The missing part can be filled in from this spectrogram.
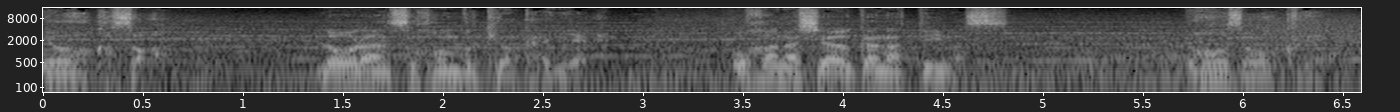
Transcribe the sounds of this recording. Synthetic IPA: jo̞ːko̥so | ɾo̞ːɾãɰ̃sɨɦõ̞mbɯ̟kʲo̞ːkaie̞̰ | o̞ɦanaɕiβaɯ̟kaɡat̪ːe̞imasɨ̥ | d̪̥o̞ːzoːkɯ̟̰

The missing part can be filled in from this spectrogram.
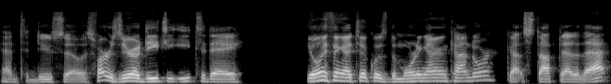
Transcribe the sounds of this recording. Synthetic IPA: hɨ̰d̚tʰɨdɨsoʊɨz̥fɑɹɨzzɪɹoʊditʰiʔitʰɨdeɪ | ðiõʊ̃nliθɪ̃ŋaɪtʰʊkwʌzðəmɔɹnɪ̃ŋaɪə̃˞nkʰɑ̃ndɔɹɡ̥ɑ̰tstɑp̚taʊɾʌvðæt̚

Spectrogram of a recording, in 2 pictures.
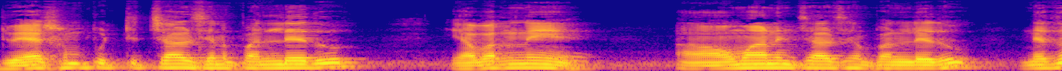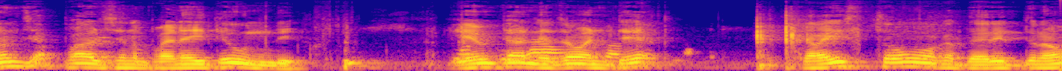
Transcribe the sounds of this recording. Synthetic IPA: d̪ʋɛːʂɐmpuʈːiɲt͡ʃːaːlsinɐpɐnile̞ːd̪u | ɛʋɐɾini | ɐɐʋɐmaːniɲt͡ʃaːls̬inɐpɐnile̞ːd̪u | nid͡ʒɐmt͡ʃɛpːaːlsinɐpɐniɐjt̪e̞ːund̪i | eːʋiʈaːnid͡ʒɐmɐɳʈe̞ː | kɾɐjst̪ɐmɔkɐd̪ɐɾid̪nɐ

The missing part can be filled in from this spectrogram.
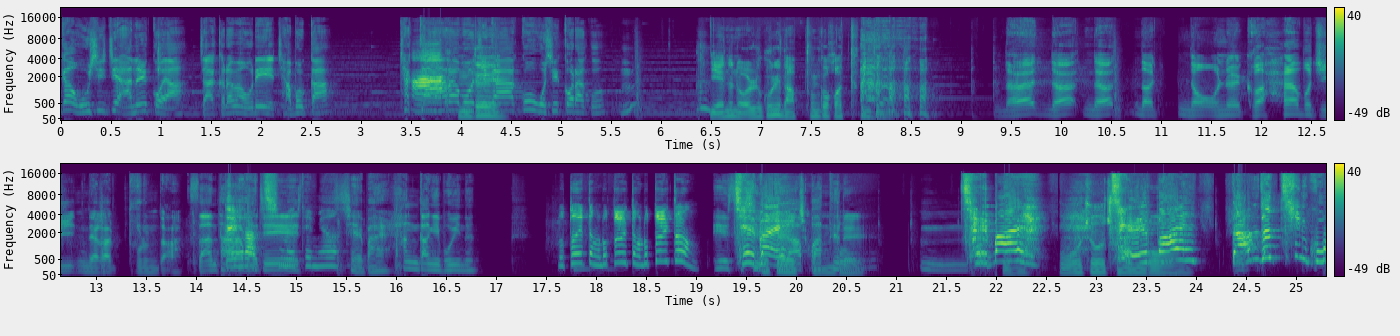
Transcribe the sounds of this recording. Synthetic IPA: ɡaoɕʰid͡ʑianɯɭk͈ʌjat͡ɕakɯɾʌmjʌnuɾit͡ɕaboɭk͈a | t͡ɕʰak͈ahaɾabʌdeiɡak͈ooɕʰiɭk͈ʌɾaɡoɯ | je̞nɯnʌɭɡuɾinap͈ɯnɡʌk͈atʰɯnde | nenenenʌ | nʌonɯɭkɯhaɾabʌd͡ʑine̞ɡapuɾɯndaantʰeɾaimodwemjʌnt͡ɕebaɭhaŋɡaŋiboinɯn | not͈oit͈ɯŋnot͈oit͈ɯŋɾot͈oit͈ɯŋt͡ɕebaeaŋʰɯoɾɯ | t͡ɕebaɭod͡ʑut͡ɕebaɭ | namd͡ʑat͡ɕʰinɡo

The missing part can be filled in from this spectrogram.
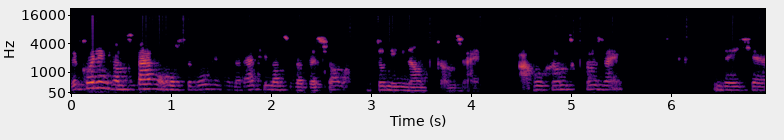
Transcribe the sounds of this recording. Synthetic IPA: dəkowdɪŋvɑnstaːvənɔmərtəvɔlˠɣənɪndərdaːtimɑntdɑt̚bɛstʋɛlˠdominɑntkɑ̰nzɛ̰jn | ʔa̰roɣɑntkɑnzɛjn | ənbejcə

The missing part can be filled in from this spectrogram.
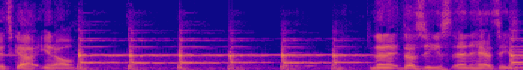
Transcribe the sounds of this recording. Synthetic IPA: ɨtsɡ̥ɑt̚jɨnoʊ | ðɨ̃nɨt̚d̥ʌzðizðɨ̃n̚ɦɨzðiz

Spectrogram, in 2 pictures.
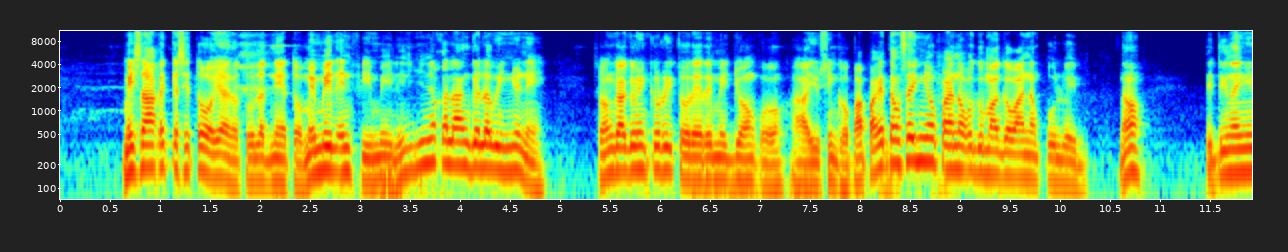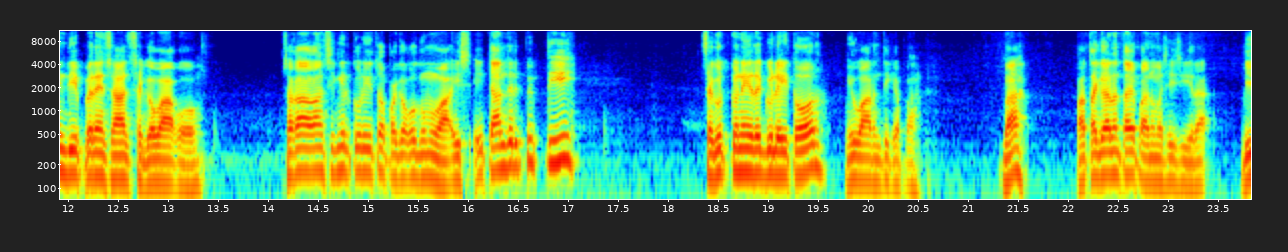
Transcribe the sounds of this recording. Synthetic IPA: mɐjsaːkɪt̪̚kɐsɛt̪o̞janot̪uːlɐd̪nɛːt̪o̞mɐjmɛjlɛnd̪fiːmɛjlhɪnd̪iɲʊɲɐkɐlaːɐŋɡɐlɐwɪnjonɛ | soʔɐŋɡaːɡɐwɪŋkoɾiːt̪o̞ɾɛɾɛmɛd͡ʒjohɐŋko̞ʔa̰ʔɐjuːsɪnko̞papɐkiːt̪ɐko̞sɐʔɪɲjo̞paːnoɐkoɡʊmaːɡɐwanɐŋpulwɛjb̚ | no̞ | t̪ḭːt̪ɪŋnɐnjʊnd̪ɪfɛɾɛnsɐsɐɡɐwako̞ | sɐkakɐŋsɪŋɛlkoɾiːt̪o̞pɐɡɐko̞ɡʊmɐwaʔɪsʔɛjt̪hand̪ɾɛd̪̚fift̪i | sɐɡot̪̚konɐjɾɛɡʊlɛjt̪oɾ | mɪwaːɾɐnt̪ɪkɐpḁ | ɪba | pat̪ɐɡaːlɐnt̪aːjopaːnomɐs̬isiːɾɐʔ | b

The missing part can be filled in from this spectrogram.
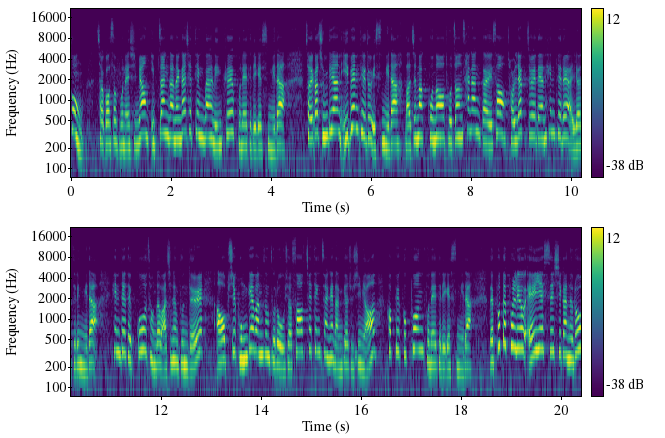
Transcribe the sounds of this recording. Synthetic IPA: oŋ | t͡ɕʌɡʌsʰʌpone̞ɕʰimjʌnip̚t͡ɕ͈aŋɡanɯŋant͡ɕʰe̞tʰiŋbaŋɾiŋkʰɯpone̞dɯɾiɡe̞s͈ɯmɲidat͡ɕʌiɡat͡ɕumbiɦanibe̞ntʰɯdois͈ɯmɲidamad͡ʑimak̚kʰonʌtod͡ʑʌnsʰaŋank͈aesʰʌt͡ɕʌʎːjak̚t͡ɕ͈ue̞de̞ɦançintʰɯɾɯɾa̰ʎːʌdɯɾimɲida | hintʰɯdɯk̚k͈ot͡ɕʌŋdamaɕʰinɯnpundɯɾ | aʌp̚ɕ͈ikoŋɡe̞baŋsʰoŋtɯɾʌoɕʰʌsʰʌt͡ɕʰe̞tʰiŋt͡ɕʰaŋe̞namɡjʌd͡ʑuɕʰimjʌn | kʰʌpʰikʰupʰonpone̞dɯɾiɡe̞s͈ɯmɲida | ne̞pʰotʰɯpʰoʎːiuʔe̞ies͈ɯɕʰiɡanɯɾo

